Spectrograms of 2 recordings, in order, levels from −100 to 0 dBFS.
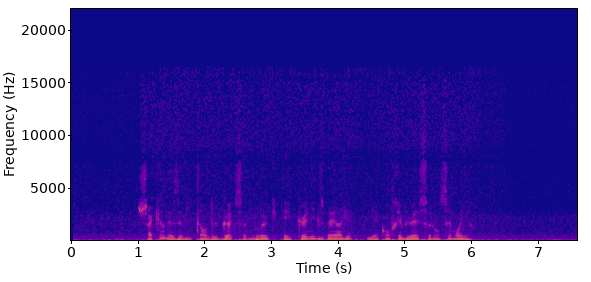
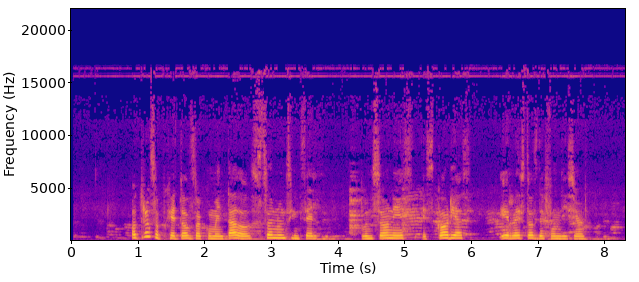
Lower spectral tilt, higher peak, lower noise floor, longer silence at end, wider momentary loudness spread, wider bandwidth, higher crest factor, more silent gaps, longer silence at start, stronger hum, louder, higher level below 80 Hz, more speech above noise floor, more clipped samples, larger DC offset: first, -7 dB/octave vs -4.5 dB/octave; second, -30 dBFS vs -4 dBFS; first, -73 dBFS vs -52 dBFS; second, 0 s vs 0.15 s; second, 6 LU vs 13 LU; about the same, 16.5 kHz vs 17 kHz; about the same, 22 dB vs 18 dB; neither; second, 0.05 s vs 0.9 s; neither; second, -52 LUFS vs -20 LUFS; about the same, -60 dBFS vs -58 dBFS; second, 23 dB vs 33 dB; neither; neither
